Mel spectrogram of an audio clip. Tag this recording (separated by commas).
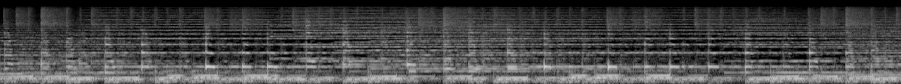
Music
